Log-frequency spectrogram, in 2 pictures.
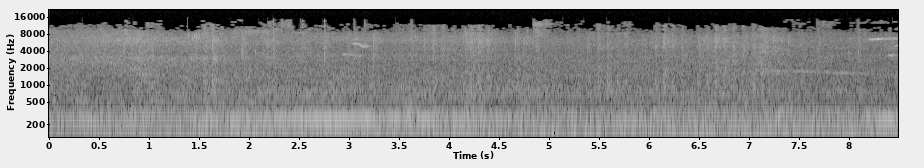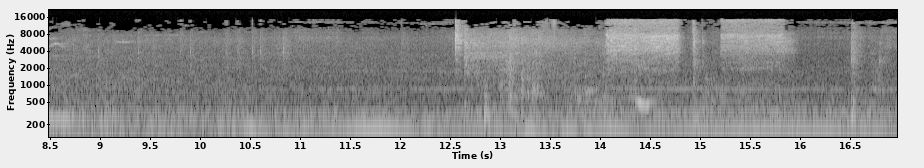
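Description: Interior of a Stagecoach Enviro200 single-deck bus under way: the engine and road noise run steadily, then the engine note drops about ten seconds in as the bus slows. Near the end there are two sharp hisses of compressed air from the bus's air system.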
